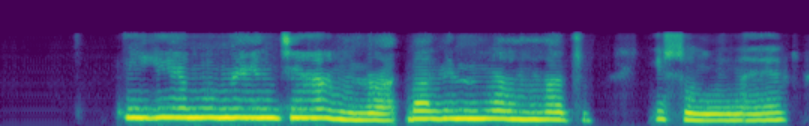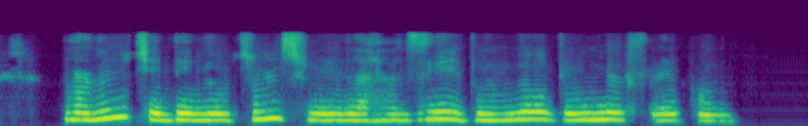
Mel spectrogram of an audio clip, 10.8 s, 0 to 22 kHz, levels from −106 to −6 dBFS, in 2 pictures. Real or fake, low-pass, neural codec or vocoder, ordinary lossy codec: fake; 7.2 kHz; codec, 16 kHz, 1 kbps, FreqCodec, smaller model; none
